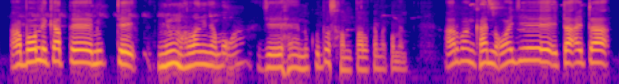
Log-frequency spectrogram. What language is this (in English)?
Santali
